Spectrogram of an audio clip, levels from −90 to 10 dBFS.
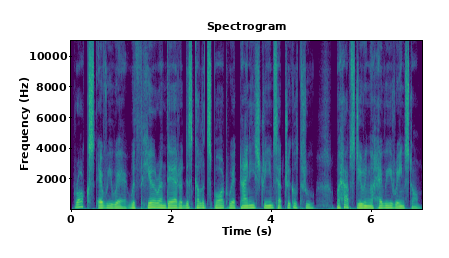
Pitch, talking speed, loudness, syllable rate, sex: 115 Hz, 170 wpm, -17 LUFS, 5.7 syllables/s, male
